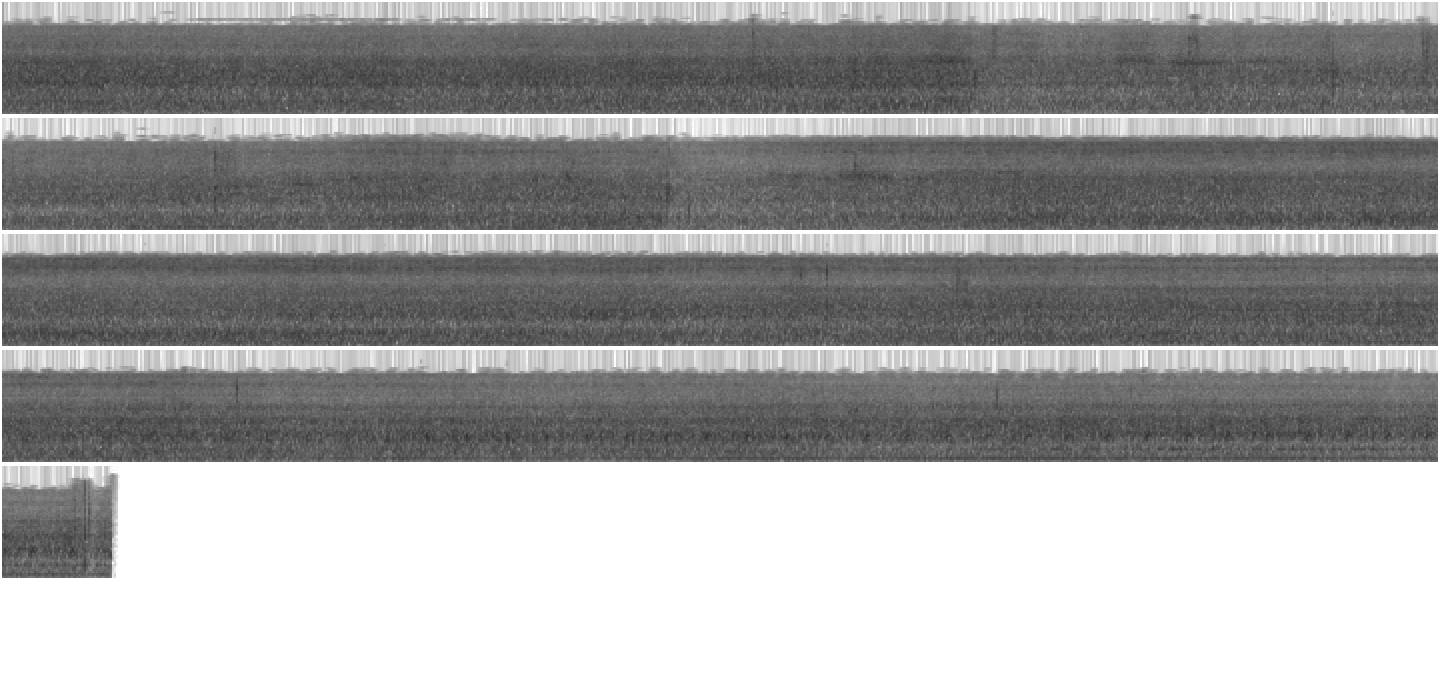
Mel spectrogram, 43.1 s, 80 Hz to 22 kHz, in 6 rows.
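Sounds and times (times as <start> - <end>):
diesel truck engines idling: 0.0 - 29.3
steady hum: 0.0 - 29.3.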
